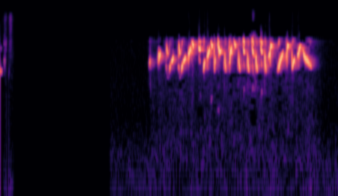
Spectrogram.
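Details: European goldfinch song note from a series naming individual notes: a single rapid, bright, rattling trill of high chirps lasting over two seconds after silence.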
